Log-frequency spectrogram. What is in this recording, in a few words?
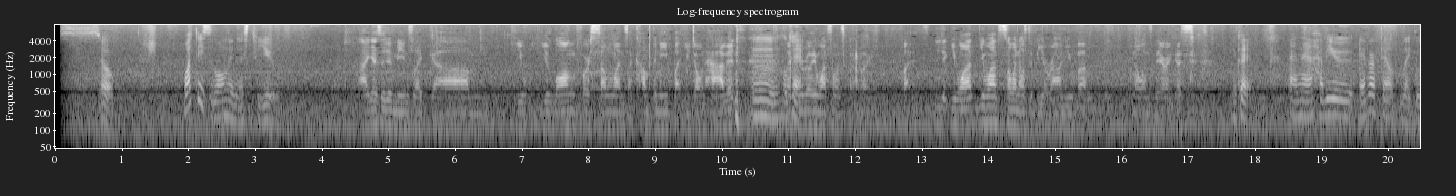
male 3rd year student asian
